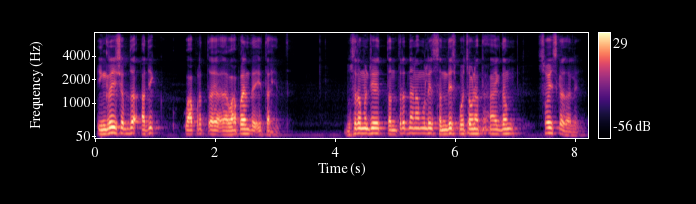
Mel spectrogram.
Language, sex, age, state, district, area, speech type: Marathi, male, 45-60, Maharashtra, Raigad, rural, spontaneous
